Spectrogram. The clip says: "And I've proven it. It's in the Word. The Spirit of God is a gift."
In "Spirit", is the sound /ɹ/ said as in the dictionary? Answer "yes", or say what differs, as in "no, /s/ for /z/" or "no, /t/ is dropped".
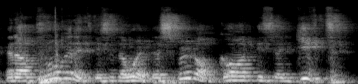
yes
